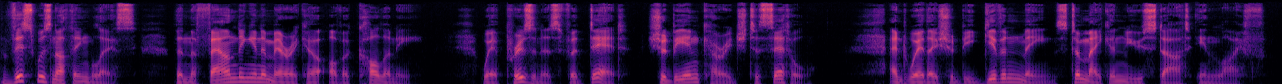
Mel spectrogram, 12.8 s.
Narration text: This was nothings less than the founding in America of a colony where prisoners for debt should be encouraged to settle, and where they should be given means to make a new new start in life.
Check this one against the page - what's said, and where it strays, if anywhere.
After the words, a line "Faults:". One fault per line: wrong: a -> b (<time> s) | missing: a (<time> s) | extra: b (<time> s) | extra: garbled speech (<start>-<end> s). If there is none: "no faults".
This was nothing less than the founding in America of a colony where prisoners for debt should be encouraged to settle, and where they should be given means to make a new start in life.
Faults:
wrong: nothings -> nothing (0.5 s)
missing: new (11.4 s)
